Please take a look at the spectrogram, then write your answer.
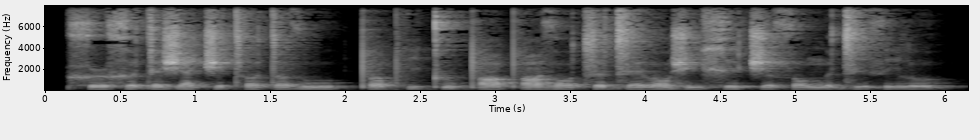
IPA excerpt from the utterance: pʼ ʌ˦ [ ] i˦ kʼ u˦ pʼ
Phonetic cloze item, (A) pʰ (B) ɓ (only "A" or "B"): A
